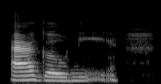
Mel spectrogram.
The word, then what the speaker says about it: agony: It is closed, ag, open, o, open, knee, whole word, agony, agony. This is a part where we hear the schwa sound, agony, agony.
